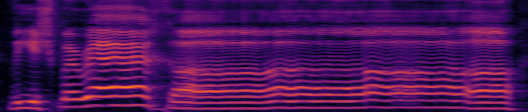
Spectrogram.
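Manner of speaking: V'yishmerecha with the final cha drawn out very long and slow; stretched last syllable. Shown as a demonstration. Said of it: "he's stretching out the last syllable of cha".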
